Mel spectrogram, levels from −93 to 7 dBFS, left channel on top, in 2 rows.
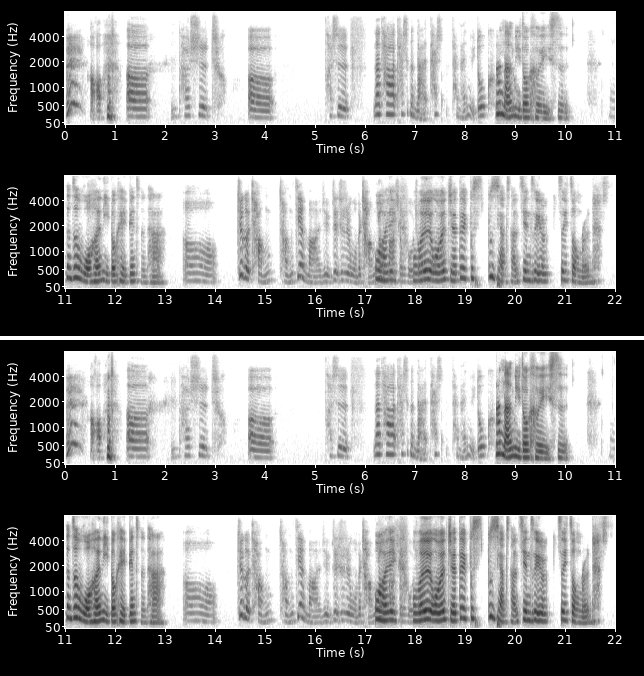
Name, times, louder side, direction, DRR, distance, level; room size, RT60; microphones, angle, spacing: voice 1, 0.0-1.0 1.2-1.7 2.1-3.2 3.6-4.1 5.2-9.0 10.9-11.3 13.3-14.0 14.4-18.2, left 1 dB, 15° left, 0.5 m, -38 dB
voice 2, 8.6-10.0 11.0-13.0 17.2-21.8, right 6 dB, 65° right, 0.3 m, -24 dB
2.2 x 2.2 x 2.7 m
head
